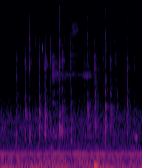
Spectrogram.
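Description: Rapid, steady clicking of fingers typing on a computer keyboard while working in a spreadsheet, quiet and continuous with no talk.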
